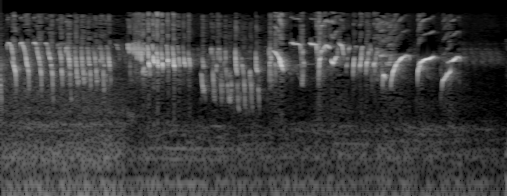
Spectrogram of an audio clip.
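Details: Timbrado canary singing a fast rattling trill that shifts into a buzzy roll, then scattered chirps and clear upswept whistled phrases fading out at the end.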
